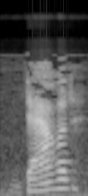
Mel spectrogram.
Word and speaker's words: Daled: Vet is spelled V-E-T. Okay, the three after that, Gimel, Daled, Hey.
